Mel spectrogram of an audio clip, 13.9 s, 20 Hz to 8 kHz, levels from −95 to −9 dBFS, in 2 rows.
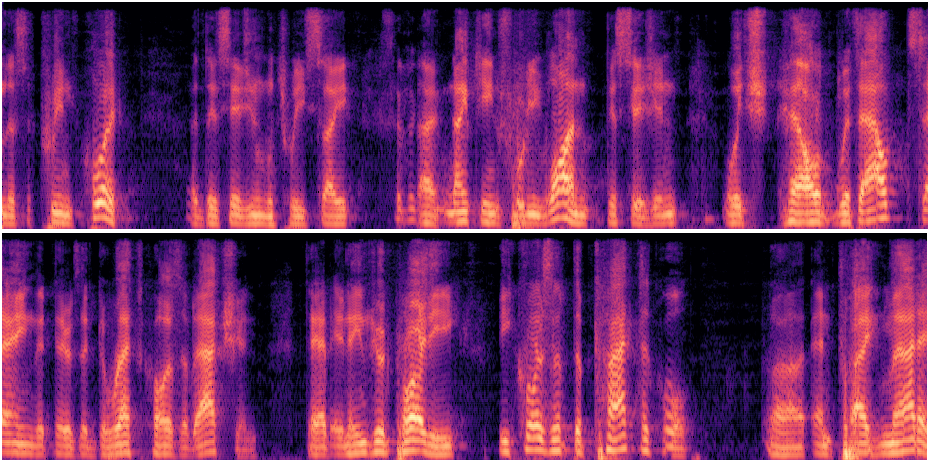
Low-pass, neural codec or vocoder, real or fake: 7.2 kHz; codec, 24 kHz, 1.5 kbps, HILCodec; fake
